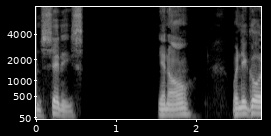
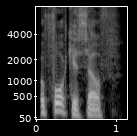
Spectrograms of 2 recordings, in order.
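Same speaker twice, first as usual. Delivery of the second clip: mock New York accent; 2 semitones higher, slower than usual. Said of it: "they do a weird thing with the A".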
